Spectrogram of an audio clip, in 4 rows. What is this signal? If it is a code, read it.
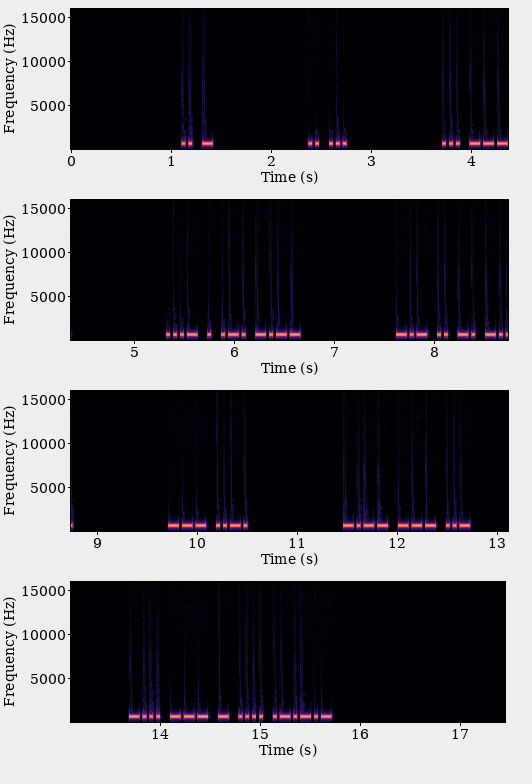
Morse code, heard as a keyed tone, about 36 wpm, 700 Hz. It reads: IT IS SO VERY KIND OF YOU BOTH.
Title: 4x Word-Spacing - Sentences from Top 300 Words - 35wpm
